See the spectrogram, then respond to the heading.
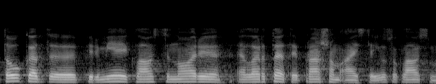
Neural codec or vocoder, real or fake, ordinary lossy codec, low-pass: none; real; AAC, 32 kbps; 5.4 kHz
